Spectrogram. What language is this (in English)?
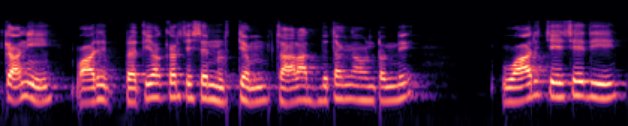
Telugu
